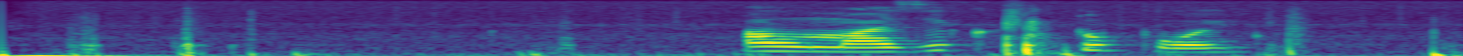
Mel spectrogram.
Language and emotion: Russian, neutral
